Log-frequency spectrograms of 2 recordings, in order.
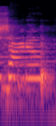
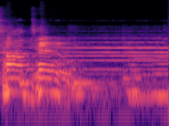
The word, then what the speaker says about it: Sardo: Sardo? That's Sardo. No, mister. Accent on the toe.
